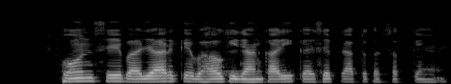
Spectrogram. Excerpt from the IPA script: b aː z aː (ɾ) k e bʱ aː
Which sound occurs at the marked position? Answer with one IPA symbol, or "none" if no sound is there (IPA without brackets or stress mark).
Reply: ɾ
